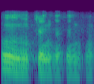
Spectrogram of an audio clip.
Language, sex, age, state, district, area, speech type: Tamil, male, 30-45, Tamil Nadu, Ariyalur, rural, conversation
